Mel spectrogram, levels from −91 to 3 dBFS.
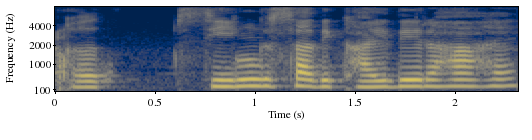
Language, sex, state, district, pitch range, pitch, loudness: Hindi, female, Chhattisgarh, Bastar, 210-235 Hz, 225 Hz, -18 LUFS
